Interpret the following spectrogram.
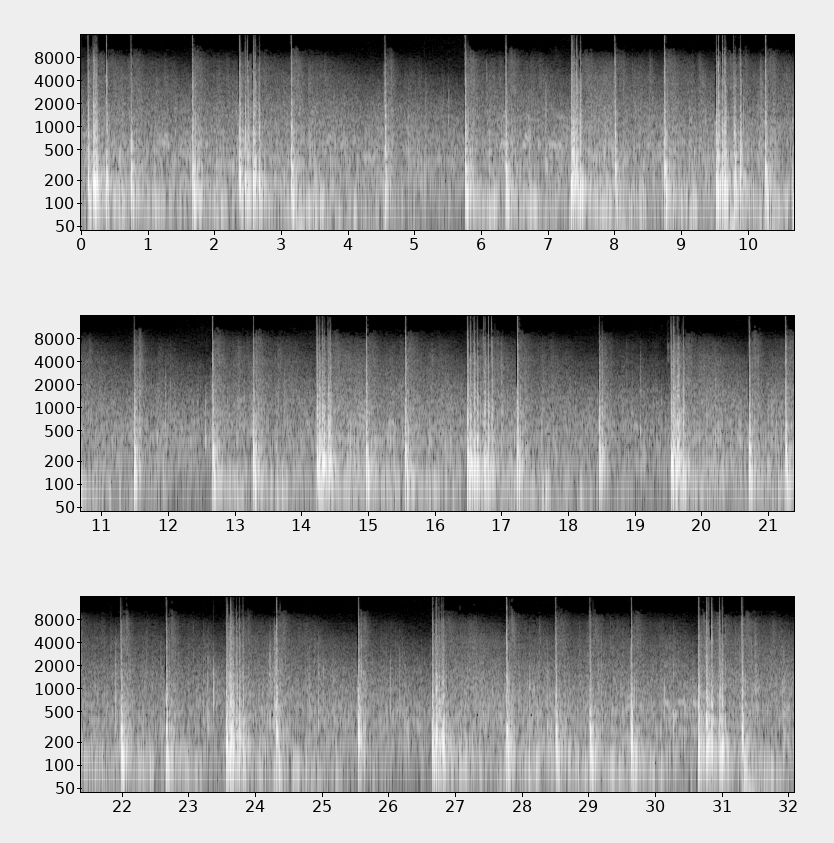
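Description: Daytime fireworks display: aerial shells bursting in a rapid, irregular barrage of loud sharp bangs, about one or two a second, with no let-up.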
